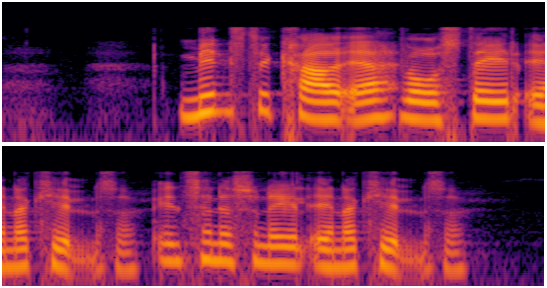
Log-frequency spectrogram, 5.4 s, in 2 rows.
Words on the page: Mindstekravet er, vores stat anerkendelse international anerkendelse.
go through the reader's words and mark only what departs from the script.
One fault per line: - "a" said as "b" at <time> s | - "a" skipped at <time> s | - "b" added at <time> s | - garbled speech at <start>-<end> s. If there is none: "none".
none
